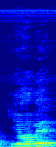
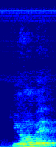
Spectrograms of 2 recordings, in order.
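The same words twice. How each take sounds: The two takes are said the same way.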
